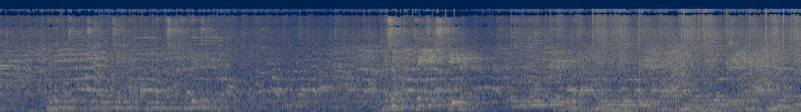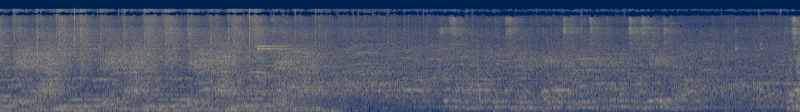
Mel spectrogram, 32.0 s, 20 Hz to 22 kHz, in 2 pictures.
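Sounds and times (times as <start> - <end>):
crowd chanting and cheering: 0.0 - 32.0
music over loudspeakers: 10.2 - 22.7.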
